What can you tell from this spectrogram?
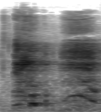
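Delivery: sudden high-pitched giggle; high squealing laugh. Real, not acted. Laugh after he cooked it.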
